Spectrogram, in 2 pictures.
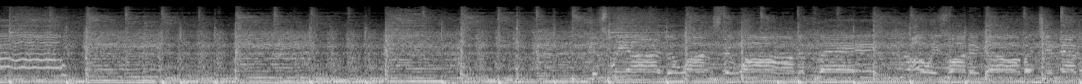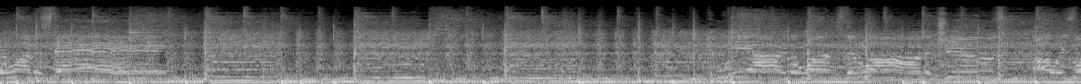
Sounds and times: Heavy metal: 0.0 - 21.6.

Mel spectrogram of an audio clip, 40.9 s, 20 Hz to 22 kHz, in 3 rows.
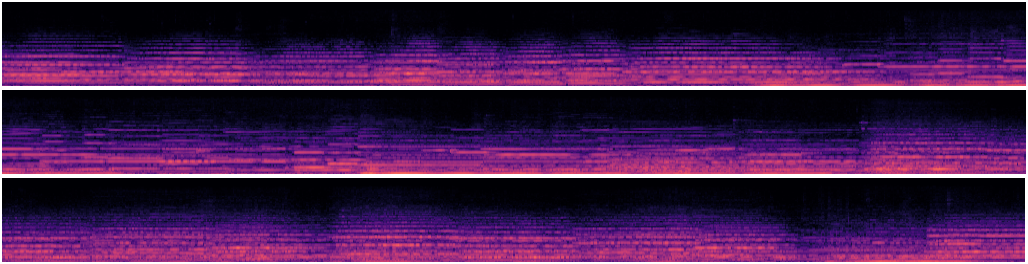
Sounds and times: Brass instrument: 0.0 - 40.9
Classical music: 0.0 - 40.9
Orchestra: 0.0 - 40.9.

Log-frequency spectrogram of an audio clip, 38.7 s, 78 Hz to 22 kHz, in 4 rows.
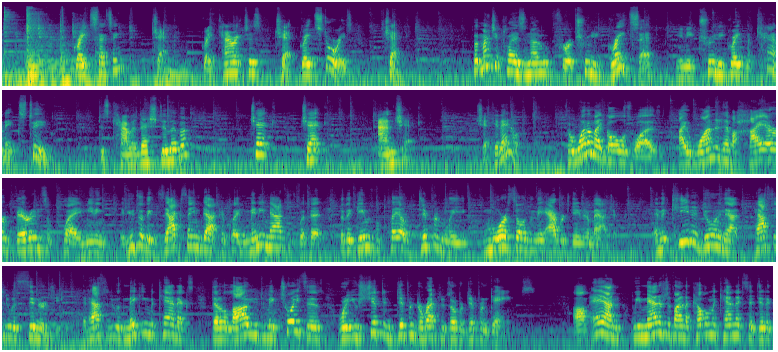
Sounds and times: Music: 0.0 - 38.6
Speech: 0.9 - 5.1, 5.9 - 12.1, 12.8 - 13.8, 14.4 - 14.9, 15.6 - 16.2, 16.8 - 38.6.

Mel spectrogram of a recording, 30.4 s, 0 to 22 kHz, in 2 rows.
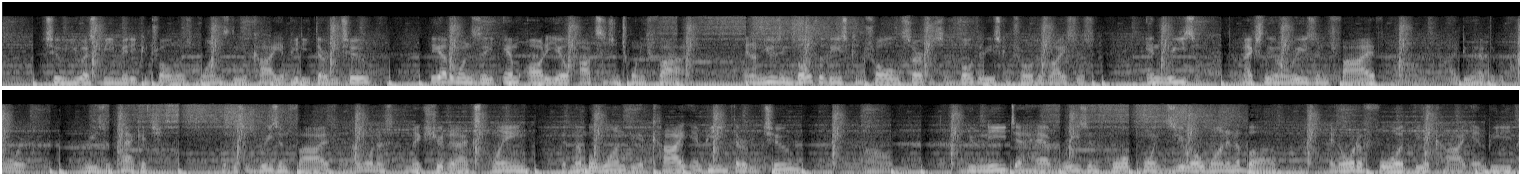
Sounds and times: Speech: 0.4 - 30.3.

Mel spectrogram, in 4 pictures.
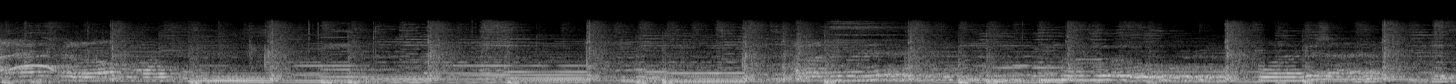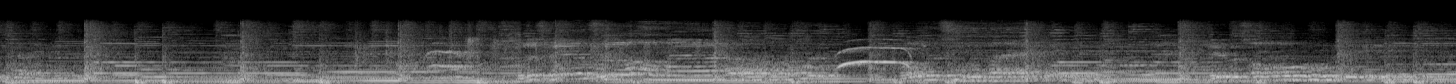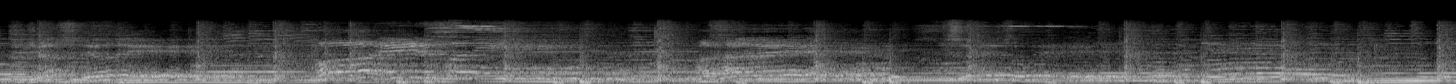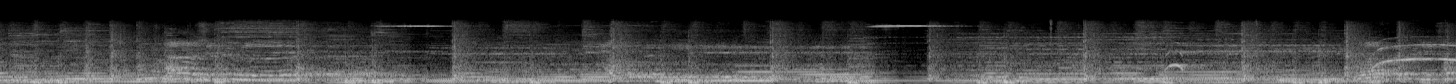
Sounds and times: Male singing: 0.0 - 2.2, 7.7 - 15.7, 18.8 - 42.8, 45.0 - 47.8, 49.5 - 52.4, 57.1 - 58.2
Music: 0.0 - 58.2.

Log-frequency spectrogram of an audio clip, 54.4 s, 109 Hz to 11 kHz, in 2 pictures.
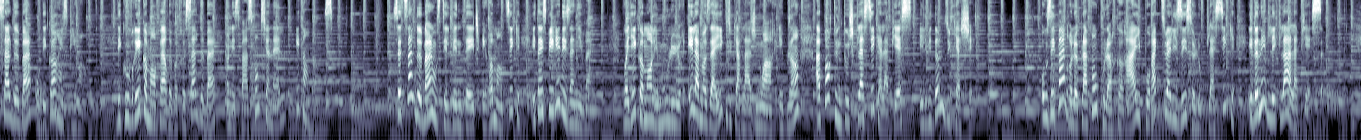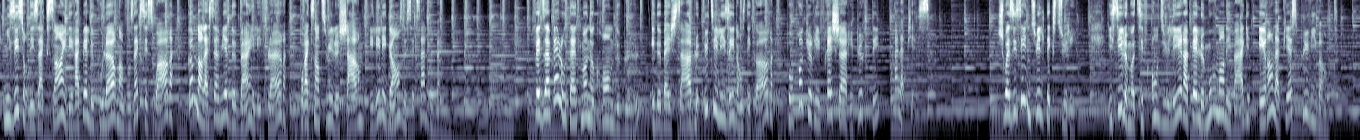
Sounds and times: Speech: 0.0 - 1.8, 2.4 - 6.6, 7.9 - 11.9, 12.5 - 19.5, 20.8 - 26.5, 27.3 - 36.1, 37.9 - 45.8, 47.2 - 48.7, 49.4 - 53.9
Music: 0.0 - 54.4.

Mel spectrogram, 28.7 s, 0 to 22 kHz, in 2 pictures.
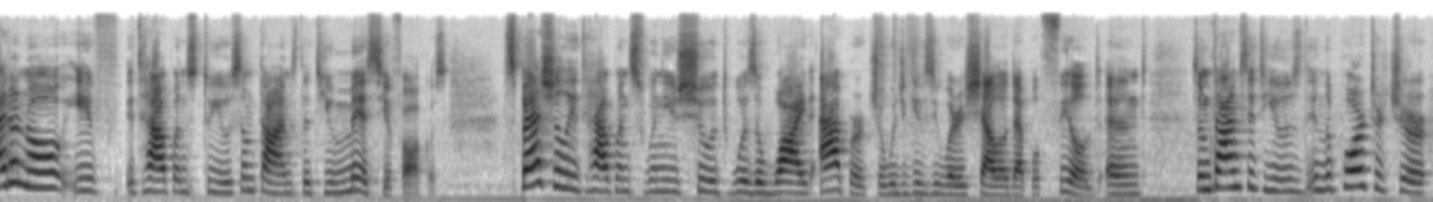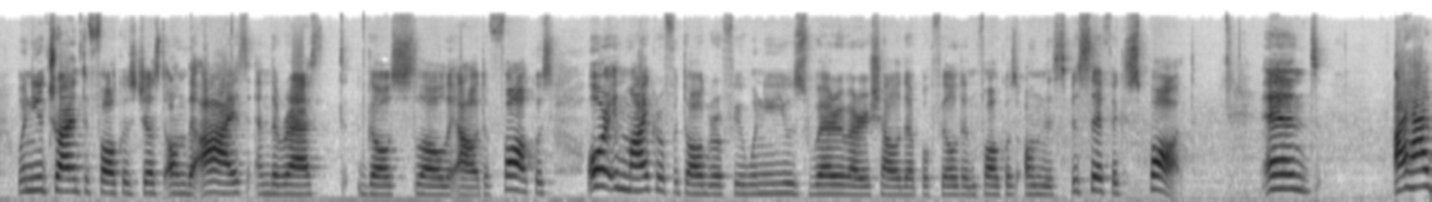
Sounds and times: Speech: 0.0 - 4.5, 5.1 - 26.2, 27.0 - 27.6, 28.3 - 28.6.

